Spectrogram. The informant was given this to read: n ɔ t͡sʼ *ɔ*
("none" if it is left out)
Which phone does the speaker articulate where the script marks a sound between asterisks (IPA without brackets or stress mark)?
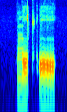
ɔ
